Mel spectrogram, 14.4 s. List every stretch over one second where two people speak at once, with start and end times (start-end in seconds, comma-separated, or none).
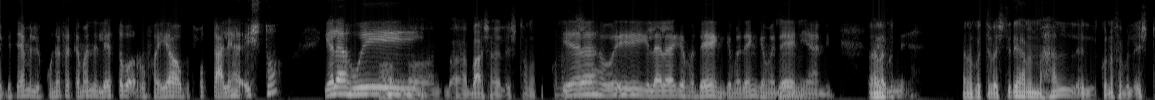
none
